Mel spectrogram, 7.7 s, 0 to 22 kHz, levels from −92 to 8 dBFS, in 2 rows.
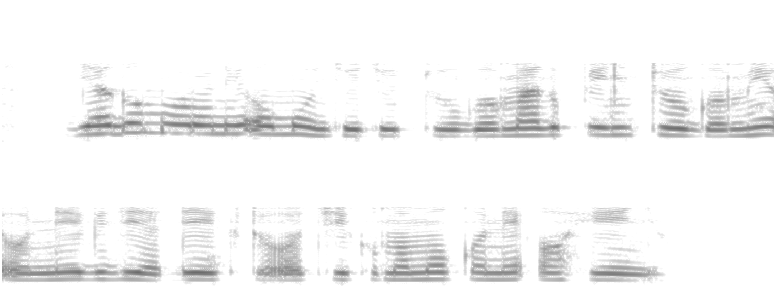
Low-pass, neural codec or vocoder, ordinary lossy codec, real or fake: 3.6 kHz; none; none; real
